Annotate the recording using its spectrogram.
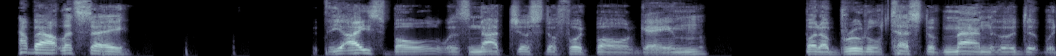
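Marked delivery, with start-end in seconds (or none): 3.3-10.6 dramatic football commentator voice. Asked for a couple of sentences about the Ice Bowl: Facenda narrator voice. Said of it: "like couple sentences in the Facenda voice".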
